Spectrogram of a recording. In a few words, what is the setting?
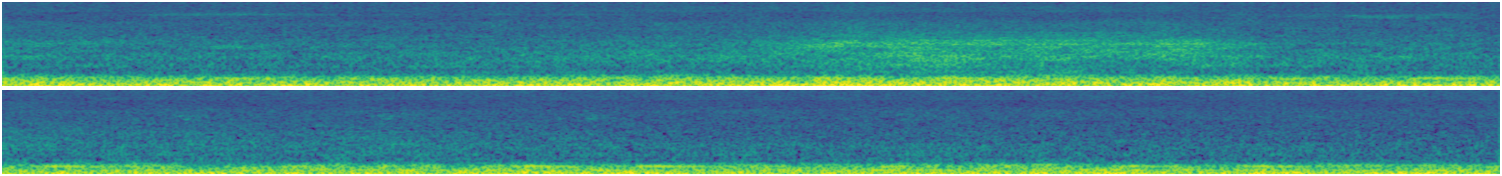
residential area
